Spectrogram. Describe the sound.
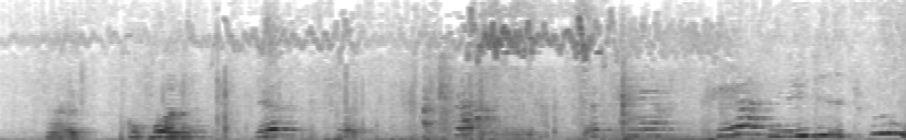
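A cat meows in a few rising and falling cries while people talk over and between them in a home.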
